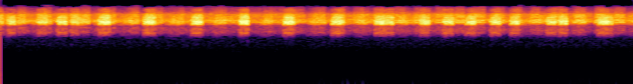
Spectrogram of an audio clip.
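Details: Cicadas singing in midsummer in a Greek pine forest: a dense, continuous buzzing chorus with rapid pulsing throbs, about three per second, steady throughout with no other sounds.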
